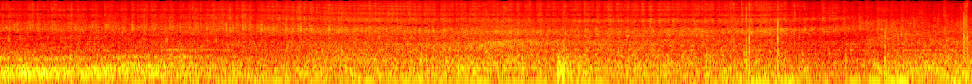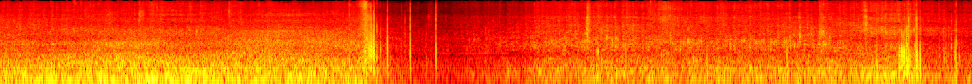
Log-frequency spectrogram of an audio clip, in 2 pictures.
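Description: Wind buffeting the phone's microphone outdoors: a steady low rushing noise that drops out suddenly for a moment about two-thirds of the way through, then comes back.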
